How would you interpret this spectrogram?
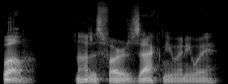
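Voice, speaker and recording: Low-voiced man reading a story. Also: moderate pace, a bit bright. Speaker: story reader. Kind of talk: read-aloud children's story narration.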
